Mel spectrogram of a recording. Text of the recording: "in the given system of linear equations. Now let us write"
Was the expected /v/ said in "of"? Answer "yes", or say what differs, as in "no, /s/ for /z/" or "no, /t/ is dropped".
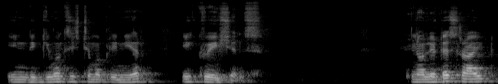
no, /p/ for /v/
